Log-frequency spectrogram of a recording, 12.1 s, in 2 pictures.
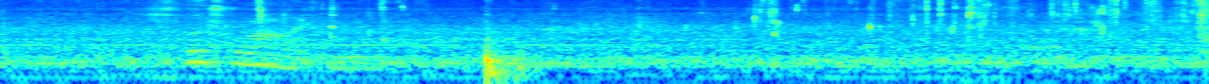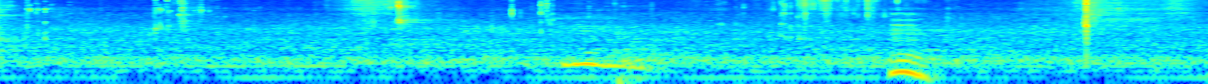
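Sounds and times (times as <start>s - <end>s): steady low hum: 0.0s - 12.0s
person chewing food: 3.7s - 8.9s, 9.6s - 10.6s.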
